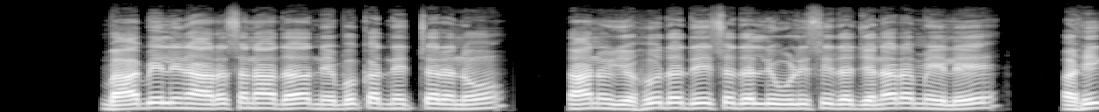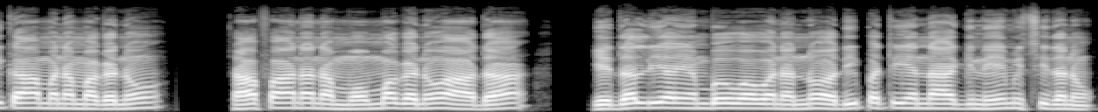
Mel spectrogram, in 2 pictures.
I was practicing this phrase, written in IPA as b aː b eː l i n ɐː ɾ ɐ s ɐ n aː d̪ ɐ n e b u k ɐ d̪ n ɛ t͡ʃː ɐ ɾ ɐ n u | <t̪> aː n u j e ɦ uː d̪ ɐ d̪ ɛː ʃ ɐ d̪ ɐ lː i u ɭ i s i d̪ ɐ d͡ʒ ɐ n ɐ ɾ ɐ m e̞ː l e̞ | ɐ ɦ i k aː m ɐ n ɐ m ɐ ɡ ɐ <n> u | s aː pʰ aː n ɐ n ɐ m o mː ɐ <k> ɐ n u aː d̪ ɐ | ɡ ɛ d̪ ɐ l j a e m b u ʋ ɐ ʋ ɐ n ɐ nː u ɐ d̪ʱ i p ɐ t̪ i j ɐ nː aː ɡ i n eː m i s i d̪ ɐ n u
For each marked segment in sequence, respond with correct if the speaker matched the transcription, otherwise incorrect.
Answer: correct, correct, incorrect: ɡ

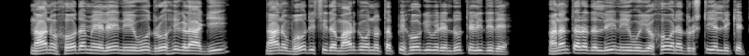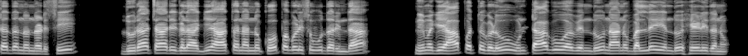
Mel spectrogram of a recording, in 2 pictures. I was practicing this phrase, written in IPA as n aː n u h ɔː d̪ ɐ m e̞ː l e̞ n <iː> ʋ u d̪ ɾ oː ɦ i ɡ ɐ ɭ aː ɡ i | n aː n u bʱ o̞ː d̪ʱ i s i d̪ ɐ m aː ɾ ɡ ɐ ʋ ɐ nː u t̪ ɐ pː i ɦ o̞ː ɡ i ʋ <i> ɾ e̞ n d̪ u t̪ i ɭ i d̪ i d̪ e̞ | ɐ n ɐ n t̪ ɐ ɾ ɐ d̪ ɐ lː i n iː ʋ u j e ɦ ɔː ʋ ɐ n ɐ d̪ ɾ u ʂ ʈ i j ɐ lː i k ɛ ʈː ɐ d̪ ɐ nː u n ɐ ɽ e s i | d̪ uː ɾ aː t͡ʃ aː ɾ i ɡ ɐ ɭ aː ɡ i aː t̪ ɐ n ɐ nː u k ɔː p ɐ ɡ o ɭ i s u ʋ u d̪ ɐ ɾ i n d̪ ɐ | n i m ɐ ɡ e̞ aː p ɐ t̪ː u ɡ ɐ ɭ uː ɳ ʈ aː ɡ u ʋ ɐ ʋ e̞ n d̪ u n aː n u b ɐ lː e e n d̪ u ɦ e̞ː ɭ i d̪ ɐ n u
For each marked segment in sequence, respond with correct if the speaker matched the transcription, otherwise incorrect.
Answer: correct, correct

